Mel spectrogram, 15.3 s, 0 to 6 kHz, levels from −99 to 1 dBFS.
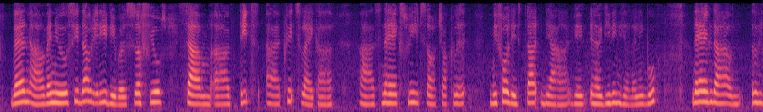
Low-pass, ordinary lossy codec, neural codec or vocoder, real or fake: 5.4 kHz; none; codec, 16 kHz in and 24 kHz out, 0.6 kbps, FocalCodec, streaming, 2048 codes; fake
